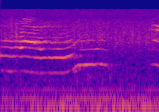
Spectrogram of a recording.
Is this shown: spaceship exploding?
no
